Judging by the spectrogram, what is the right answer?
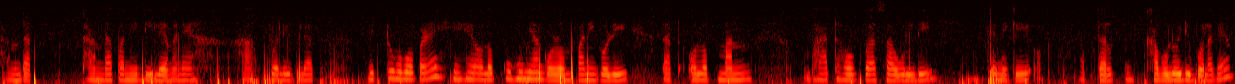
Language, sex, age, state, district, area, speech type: Assamese, female, 18-30, Assam, Sivasagar, rural, spontaneous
